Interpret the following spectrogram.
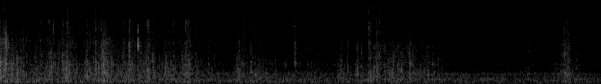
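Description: Faint rustling and small plastic clicks of hands rummaging through a tub of plastic pacifiers, busiest in the first few seconds and thinning to a few separate clicks later.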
